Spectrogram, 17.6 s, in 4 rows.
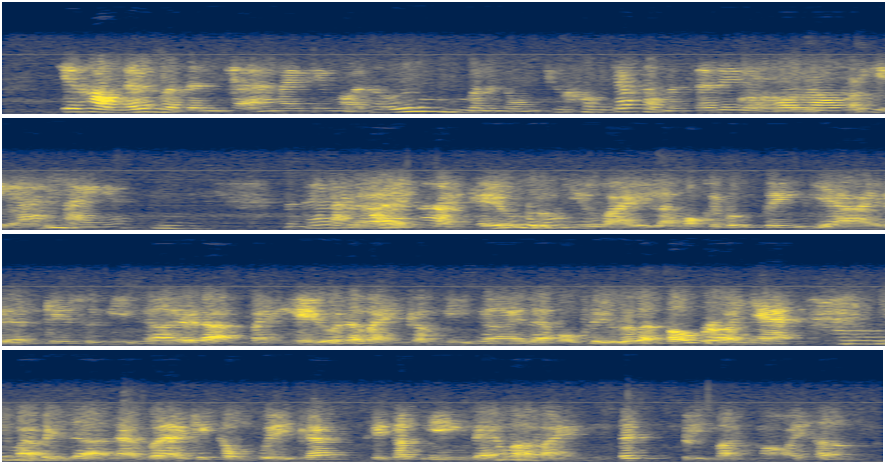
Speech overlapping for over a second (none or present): present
